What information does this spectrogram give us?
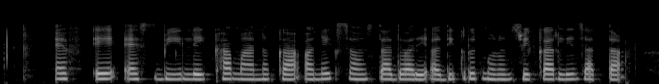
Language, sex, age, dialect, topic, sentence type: Marathi, female, 18-24, Southern Konkan, banking, statement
